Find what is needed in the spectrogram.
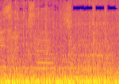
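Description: Harley-Davidson V-twin motorcycle engines rumbling as the bikes ride slowly past, a deep low rumble.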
